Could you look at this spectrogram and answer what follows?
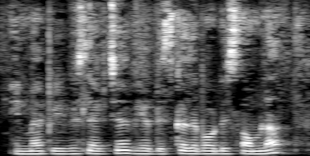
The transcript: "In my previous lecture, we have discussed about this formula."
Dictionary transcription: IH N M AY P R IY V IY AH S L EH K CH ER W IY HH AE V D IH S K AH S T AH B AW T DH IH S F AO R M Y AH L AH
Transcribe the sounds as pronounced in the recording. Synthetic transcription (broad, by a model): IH N M AY P R IY V IY AH S L EH K CH ER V IY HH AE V D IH S K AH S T AH B AW T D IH S F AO R M L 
